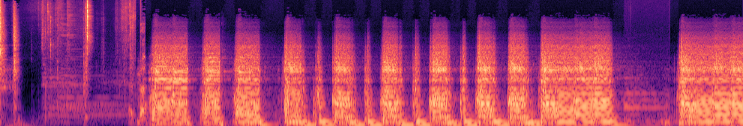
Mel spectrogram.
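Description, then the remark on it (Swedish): A distorted electric guitar with a humbucker pickup plays loud, rhythmic chopped chords in a steady pattern, pausing briefly near the end before ringing out again. “Och om du eh, passar på att eh, byta gitarr till... Eh till en handbacker här då.”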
